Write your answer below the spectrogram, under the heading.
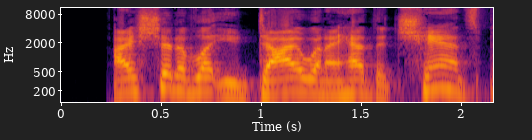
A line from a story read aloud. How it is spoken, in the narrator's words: blared Dodd angrily, feeling a surge of energy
